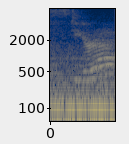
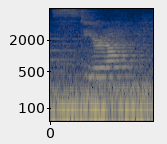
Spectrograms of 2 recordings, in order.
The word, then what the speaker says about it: sthira: In Sanskrit, we call them the sthira and the sukha in our practice. I'll spell those out for you. Sthira is S-T-H-I-R-A, and that means steadiness.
